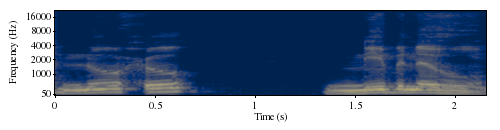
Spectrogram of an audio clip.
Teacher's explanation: اس حا والی تنوین کو پہلے نون ساکن سے بدل دیا اور پھر نون ساکن کو زیر دے دیا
